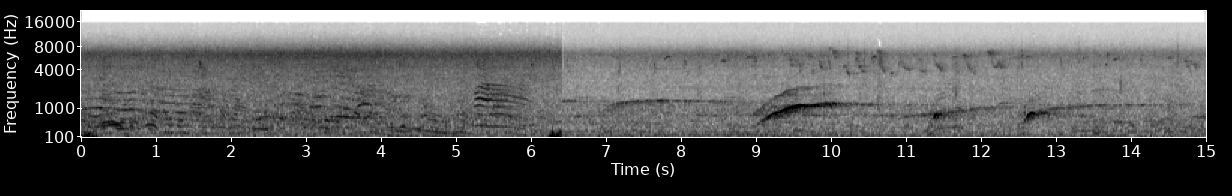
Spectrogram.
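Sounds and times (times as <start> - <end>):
distant siren wailing: 6.4 - 15.0.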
